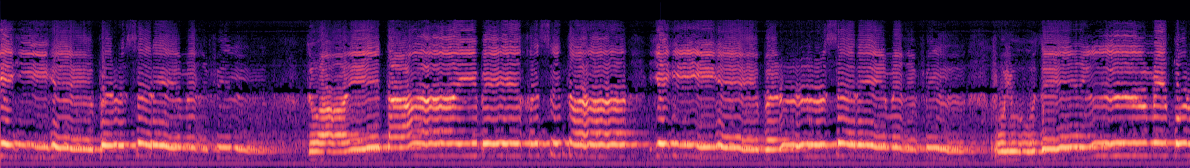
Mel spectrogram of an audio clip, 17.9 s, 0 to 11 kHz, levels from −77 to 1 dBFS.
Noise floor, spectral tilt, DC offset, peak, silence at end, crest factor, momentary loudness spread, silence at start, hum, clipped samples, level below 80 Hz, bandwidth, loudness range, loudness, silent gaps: -34 dBFS; -4 dB/octave; under 0.1%; 0 dBFS; 0 s; 14 dB; 8 LU; 0 s; none; under 0.1%; -62 dBFS; 7.6 kHz; 3 LU; -14 LUFS; none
